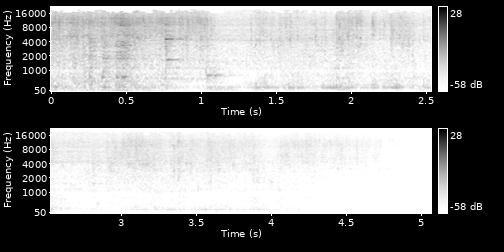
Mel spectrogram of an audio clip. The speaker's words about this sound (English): She'd never washed up before. Washing up was fun.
